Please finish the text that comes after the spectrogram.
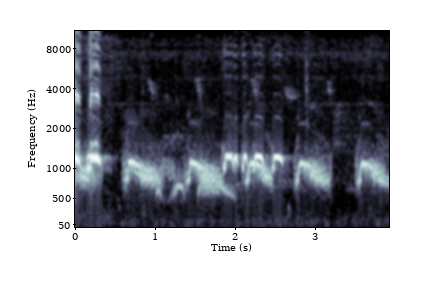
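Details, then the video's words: Zebra dove lure song for stressed, silent doves: a brief clicking burst, then a long series of warbling, wavering coos rising and falling around a steady pitch. "Perkutut stres dari ombyokan, dijamin pulih dengan terapi ini"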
